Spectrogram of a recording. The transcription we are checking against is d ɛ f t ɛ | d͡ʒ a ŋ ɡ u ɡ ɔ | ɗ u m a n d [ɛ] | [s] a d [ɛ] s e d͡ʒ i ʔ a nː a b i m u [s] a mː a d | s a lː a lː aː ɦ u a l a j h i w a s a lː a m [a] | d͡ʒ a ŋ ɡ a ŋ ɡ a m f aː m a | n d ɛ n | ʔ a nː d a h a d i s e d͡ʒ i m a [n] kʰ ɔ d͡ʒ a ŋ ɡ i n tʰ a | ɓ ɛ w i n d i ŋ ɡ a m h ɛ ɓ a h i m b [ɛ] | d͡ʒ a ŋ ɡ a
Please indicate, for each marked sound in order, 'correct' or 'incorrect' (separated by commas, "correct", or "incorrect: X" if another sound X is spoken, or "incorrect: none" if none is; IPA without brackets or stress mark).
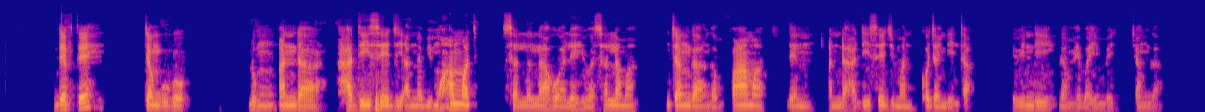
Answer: incorrect: a, incorrect: h, incorrect: i, incorrect: h, correct, correct, correct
